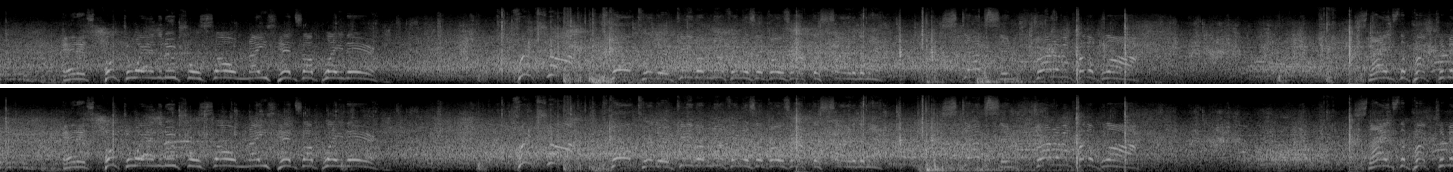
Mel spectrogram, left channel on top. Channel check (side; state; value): both; normal; correlation 0.68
